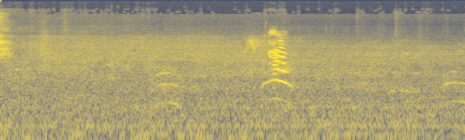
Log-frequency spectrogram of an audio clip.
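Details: Chatty female calico cat from under a workplace, shy at first then very affectionate, utters a few quiet arched mews, one louder in the middle, over heavy low-pitched background rumble.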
